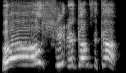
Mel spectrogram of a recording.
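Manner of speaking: high, slowed nervous whisper-panic; scared boyfriend as dad approaches; panicked. Retold or imitated. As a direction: dread the footsteps.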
